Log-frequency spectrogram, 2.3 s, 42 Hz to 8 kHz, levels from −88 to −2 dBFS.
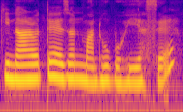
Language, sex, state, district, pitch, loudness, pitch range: Assamese, female, Assam, Kamrup Metropolitan, 190 Hz, -14 LUFS, 175-200 Hz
